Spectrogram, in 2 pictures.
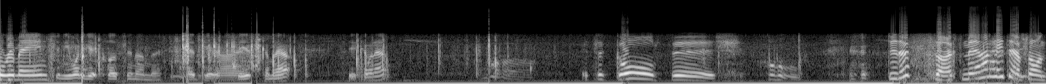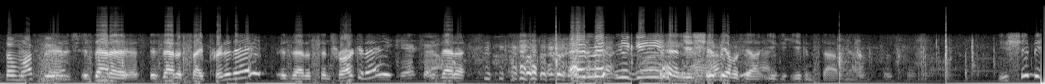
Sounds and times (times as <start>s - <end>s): Outside, rural or natural: 0.0s - 20.9s.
